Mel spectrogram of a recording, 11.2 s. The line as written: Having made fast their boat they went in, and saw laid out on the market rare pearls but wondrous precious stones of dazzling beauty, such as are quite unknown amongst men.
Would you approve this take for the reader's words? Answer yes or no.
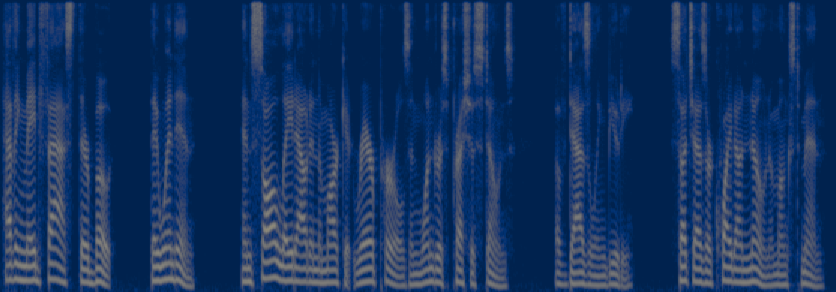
no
